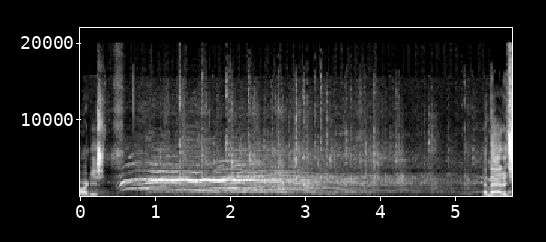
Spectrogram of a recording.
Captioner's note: cheering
